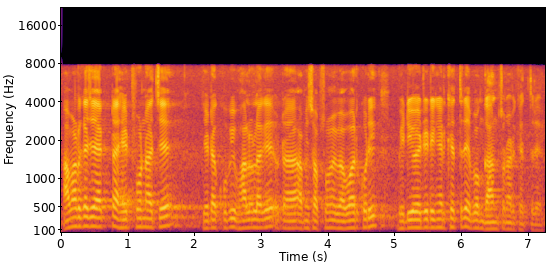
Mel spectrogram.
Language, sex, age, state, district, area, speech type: Bengali, male, 30-45, West Bengal, Purba Bardhaman, urban, spontaneous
